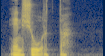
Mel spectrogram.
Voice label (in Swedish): "En Skjorta" "Paita"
